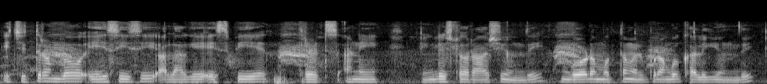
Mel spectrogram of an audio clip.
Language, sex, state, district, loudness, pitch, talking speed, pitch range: Telugu, male, Telangana, Komaram Bheem, -16 LUFS, 120 Hz, 125 wpm, 115-125 Hz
